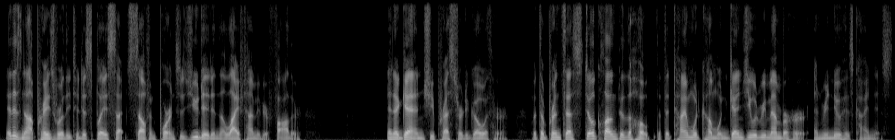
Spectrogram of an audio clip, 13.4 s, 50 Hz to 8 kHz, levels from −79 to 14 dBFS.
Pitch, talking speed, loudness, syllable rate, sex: 100 Hz, 220 wpm, -22 LUFS, 6.0 syllables/s, male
